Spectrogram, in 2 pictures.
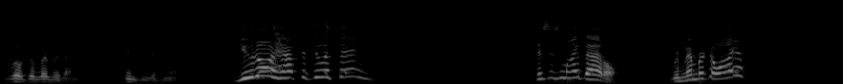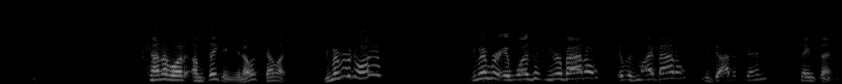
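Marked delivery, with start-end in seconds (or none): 2.4-7.5 high-pitched, insistent reminder; acted exasperated reassurance; God. 11.7-16.1 high, prodding questions; pointed, high-pitched reminder; God. Acted. God's reminder re-enacted as pointed questions.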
